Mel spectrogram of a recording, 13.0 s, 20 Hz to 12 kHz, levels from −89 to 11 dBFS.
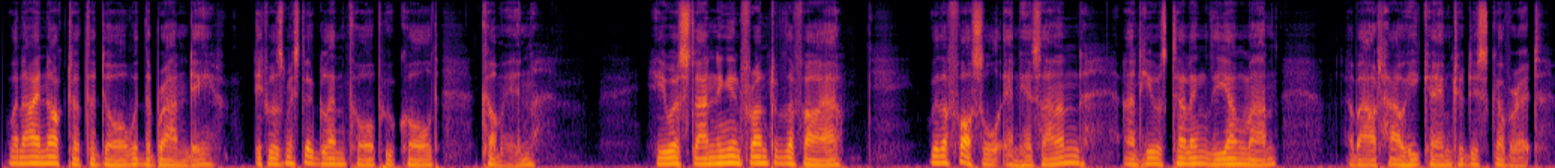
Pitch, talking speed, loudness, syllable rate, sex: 105 Hz, 210 wpm, -18 LUFS, 5.7 syllables/s, male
